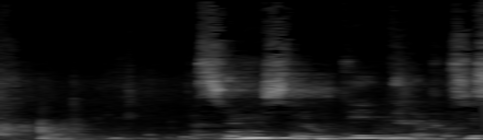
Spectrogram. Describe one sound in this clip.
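A woman speaks through a microphone and loudspeakers in a large hall.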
